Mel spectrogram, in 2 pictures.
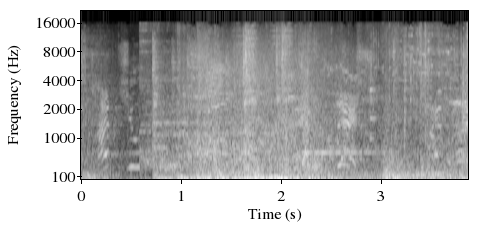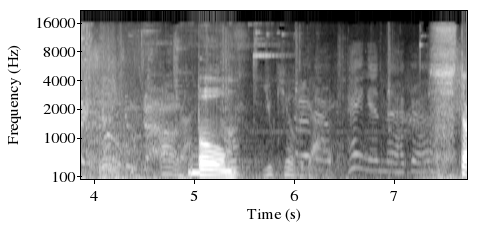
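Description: Magical blasts whoosh and crackle during a fight.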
